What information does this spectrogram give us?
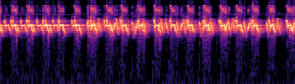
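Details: Rapid high chirping from a bar-winged prinia, with others joining in after it called. Sharp, slightly buzzy notes repeat about twice a second in a steady, bright stream that crowds together at times, with no other sounds behind it.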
